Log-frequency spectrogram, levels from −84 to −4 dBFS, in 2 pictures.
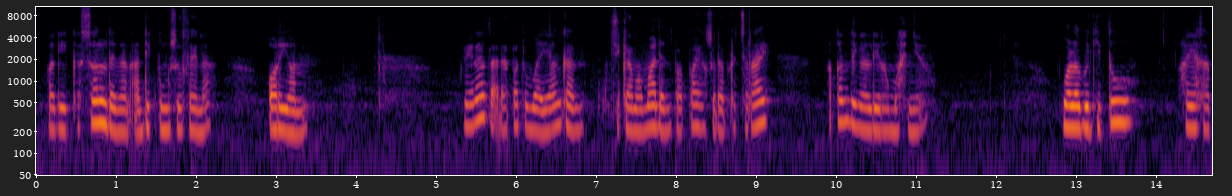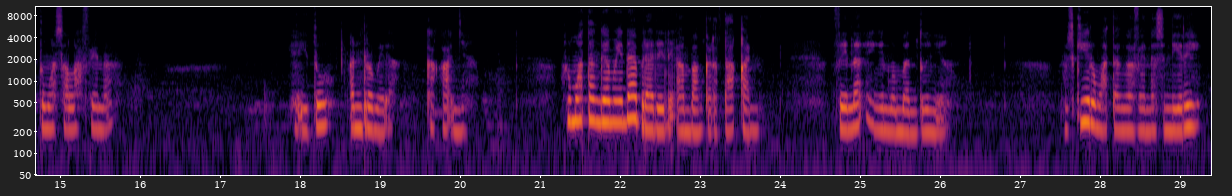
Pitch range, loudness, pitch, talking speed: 210-240 Hz, -39 LUFS, 220 Hz, 95 wpm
